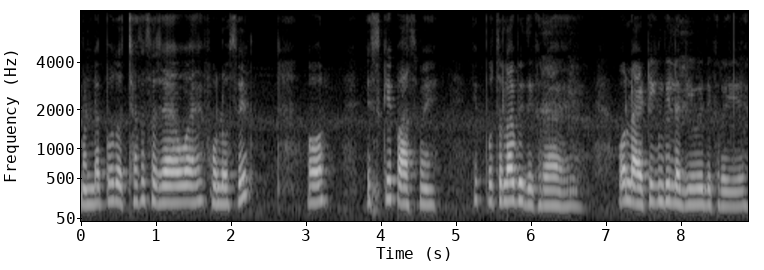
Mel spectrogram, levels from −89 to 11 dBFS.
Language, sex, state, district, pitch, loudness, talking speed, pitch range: Hindi, female, Bihar, Gopalganj, 195 Hz, -25 LUFS, 190 wpm, 180-215 Hz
